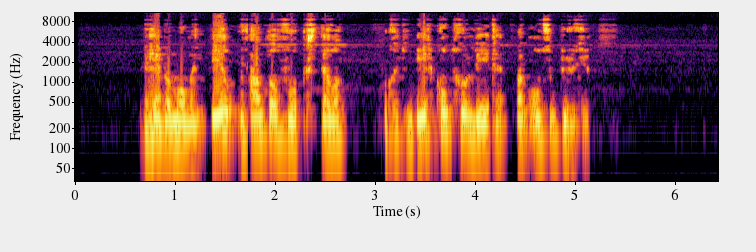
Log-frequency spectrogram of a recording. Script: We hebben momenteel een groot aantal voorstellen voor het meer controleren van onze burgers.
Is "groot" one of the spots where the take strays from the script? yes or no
yes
